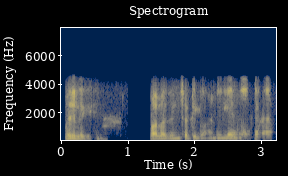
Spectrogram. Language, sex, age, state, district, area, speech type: Odia, male, 60+, Odisha, Gajapati, rural, conversation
